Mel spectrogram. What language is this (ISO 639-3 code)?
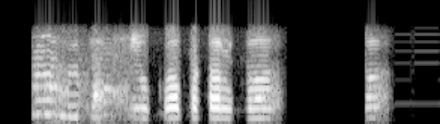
sat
